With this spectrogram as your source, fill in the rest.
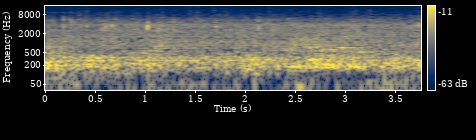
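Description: Rain falls on plants by a window and a small rooftop yard, making a steady, even hiss with soft patter that continues alone at a moderate level throughout.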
